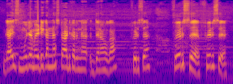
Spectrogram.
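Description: A young man giving excitable, casual commentary over gameplay, repeating words in rapid bursts. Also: very high voice, soft background music. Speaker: gaming YouTuber.

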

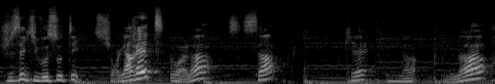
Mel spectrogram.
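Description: A gaming YouTuber doing Let's Play commentary, excitable and bursting into shouted frustration when he fails, reading English quiz lines haltingly. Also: mid-range voice, faint music behind. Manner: reads English quiz questions haltingly with French pronunciation.

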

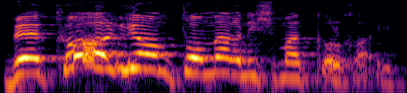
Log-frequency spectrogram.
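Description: A man voicing a dead son shouting his plea. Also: extremely high pitch, lively intonation. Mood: pleading. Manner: shouting, drawn-out pleading. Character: dead young man pleading with his father.

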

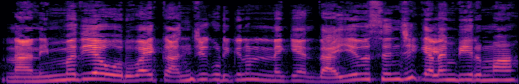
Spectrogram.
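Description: A man's voice: high-pitched, fairly quick, fairly bright tone. A man voicing a selfish, busy older brother who brushes off his sister in a cartoon. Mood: dismissive. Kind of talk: cartoon voice acting.

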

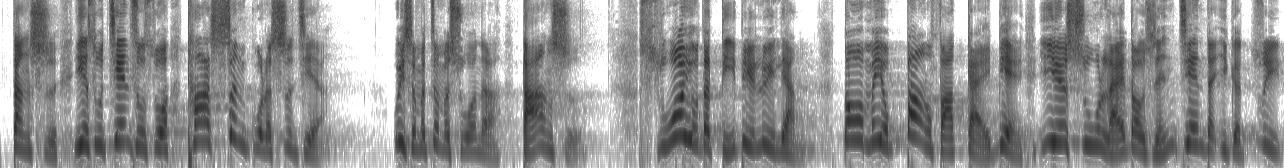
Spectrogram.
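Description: Male preacher, bright and forceful tone, live sermon in a church with long reverb. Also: very high voice. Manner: rhetorical questions to the congregation. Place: church sanctuary.

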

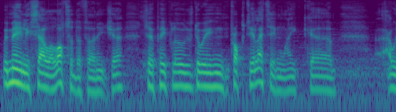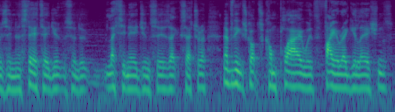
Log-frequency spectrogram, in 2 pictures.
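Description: Interviewed inside a big secondhand furniture warehouse, the shop's owner, a man in his fifties, speaks in a mid-range, darkish voice at a moderate pace. He chats plainly, showing old items and walking through how each is priced.

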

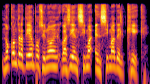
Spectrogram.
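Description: A man hosting a music production tutorial, explaining things casually with many pauses and fillers. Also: sits high, dry recording, clean studio sound. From Dominican Republic. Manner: relaxed, explanatory, many hesitations. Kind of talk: casual screen-recorded tutorial. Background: beat playing in the background.

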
